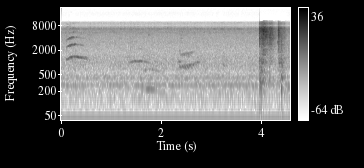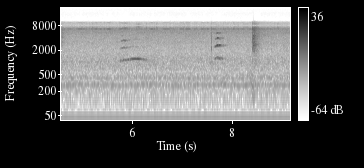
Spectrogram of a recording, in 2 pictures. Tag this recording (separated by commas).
Cat, Domestic animals, Animal, Speech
